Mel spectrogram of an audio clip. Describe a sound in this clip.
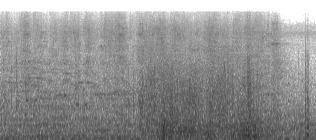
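A low magical hum buzzes as objects float and move.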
